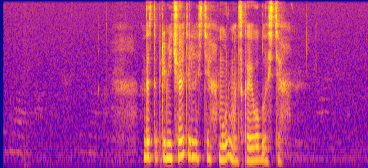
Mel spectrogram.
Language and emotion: Russian, neutral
